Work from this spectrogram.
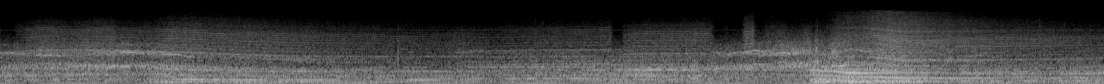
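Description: GT300 race cars in a racing video game scream along the track in a close battle for first place, with engines droning steadily and then a surge of revving and tire noise toward the end.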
